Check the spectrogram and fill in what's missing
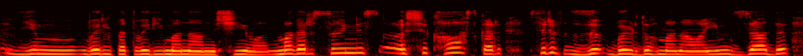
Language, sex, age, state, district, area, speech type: Kashmiri, female, 18-30, Jammu and Kashmir, Srinagar, rural, spontaneous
